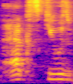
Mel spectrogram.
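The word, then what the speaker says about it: excuse: जैसे कि word meaning लेते हैं ई एक्स सी यू एस सी, क्या पढ़ेंगे इसको, तो एक्सक्यूज पढ़ेंगे। क्या पढ़ेंगे, एक्सक्यूज। या मान लीजिए ई एक्स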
